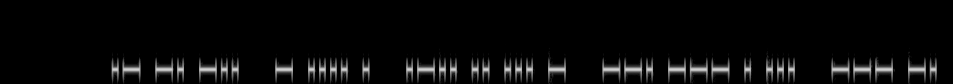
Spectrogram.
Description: Morse code, heard as a keyed tone, about 21 wpm, 700 Hz. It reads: AND THE LIST GOES ON
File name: Sentences with 7-Word Phrases - 22wpm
